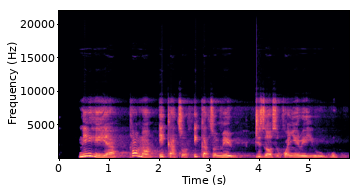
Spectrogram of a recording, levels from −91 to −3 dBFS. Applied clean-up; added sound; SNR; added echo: none; none; none; reverberation time 1.0 s.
